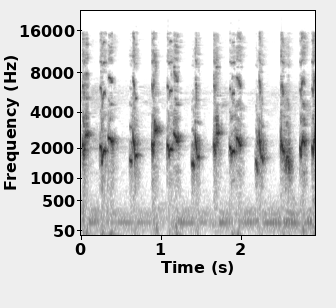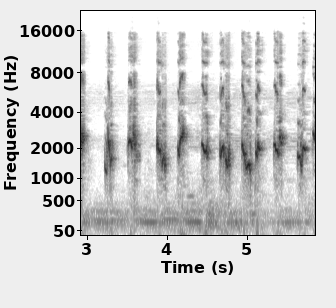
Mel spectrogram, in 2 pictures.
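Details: Long, rapid fighting-style song of a yellow-vented bulbul, played to provoke replies from other bulbuls; short liquid chirps pour out almost continuously in uneven clusters, each note bending up or down, over a soft low background hum.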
